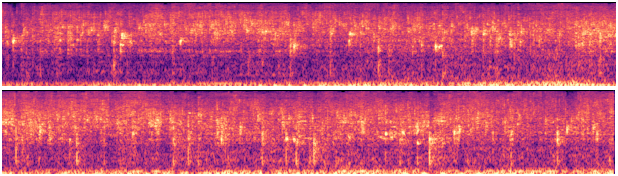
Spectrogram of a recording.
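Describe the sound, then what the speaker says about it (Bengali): Panch phoron and green chillies hitting hot oil in a pan, a loud, steady close-up sizzle threaded with small crackles and pops that runs without a break. "তেল গরম হয়ে গেছে, এখন পাঁচফোড়ন আর কাঁচা লঙ্কা আমি দিই।"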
